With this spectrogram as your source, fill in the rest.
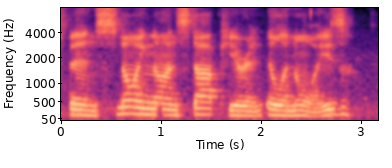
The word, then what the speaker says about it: Illinois: It's been snowing nonstop here in Illinois. By the way, that is the proper way of saying it. You guys in Chicago have been saying it wrong forever.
